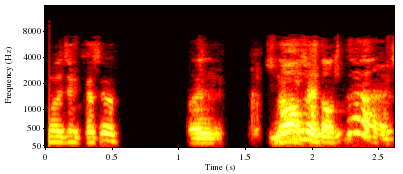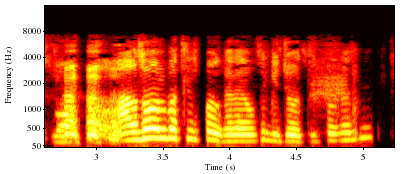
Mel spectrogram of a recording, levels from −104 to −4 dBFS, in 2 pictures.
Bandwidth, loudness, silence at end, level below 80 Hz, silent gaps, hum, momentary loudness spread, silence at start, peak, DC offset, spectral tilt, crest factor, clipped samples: 6.8 kHz; -18 LUFS; 0.15 s; -62 dBFS; 0.58-1.07 s, 1.38-1.53 s; none; 14 LU; 0.05 s; -2 dBFS; under 0.1%; -6.5 dB/octave; 18 dB; under 0.1%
